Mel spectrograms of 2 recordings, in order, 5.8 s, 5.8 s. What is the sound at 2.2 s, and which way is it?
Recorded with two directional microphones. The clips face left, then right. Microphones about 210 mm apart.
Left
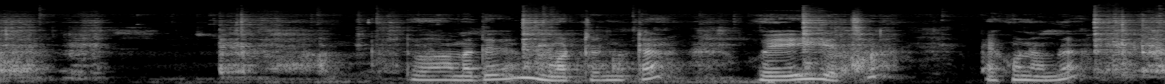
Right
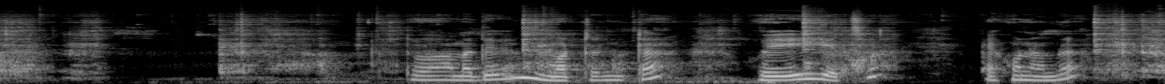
Speech, 40° right (ahead or behind).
